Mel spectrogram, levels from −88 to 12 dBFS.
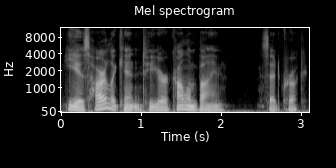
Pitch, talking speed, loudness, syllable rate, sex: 115 Hz, 155 wpm, -18 LUFS, 5.0 syllables/s, male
